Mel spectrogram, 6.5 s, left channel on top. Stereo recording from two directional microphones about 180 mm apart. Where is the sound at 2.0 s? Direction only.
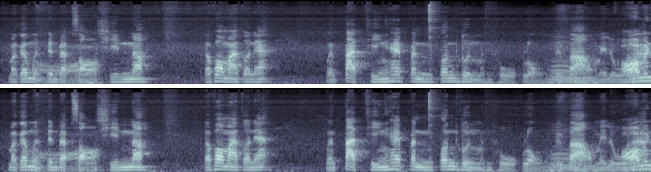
90° right.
